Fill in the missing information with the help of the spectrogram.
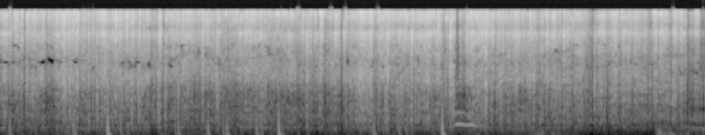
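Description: Several hand-held sparklers burning at once: a steady fizzing hiss dotted with many small sharp crackles.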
